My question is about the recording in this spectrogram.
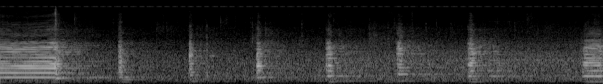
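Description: Bass clarinet playing a slow run of short, sharply tongued notes, a longer note first and then roughly one every 0.7 seconds, each fading before the next.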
